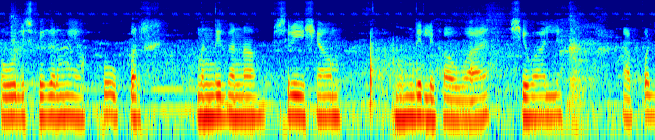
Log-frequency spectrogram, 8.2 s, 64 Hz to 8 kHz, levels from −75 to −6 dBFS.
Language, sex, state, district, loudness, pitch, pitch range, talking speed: Hindi, male, Uttar Pradesh, Muzaffarnagar, -22 LUFS, 145 Hz, 140-150 Hz, 140 wpm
